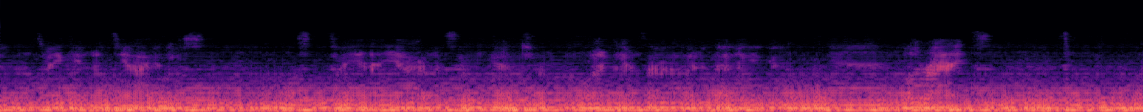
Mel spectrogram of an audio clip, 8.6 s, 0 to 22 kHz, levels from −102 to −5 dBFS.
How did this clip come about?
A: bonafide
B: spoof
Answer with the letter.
B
